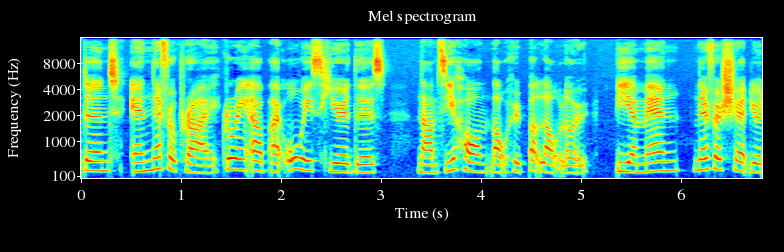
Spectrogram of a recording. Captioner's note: Cantonese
